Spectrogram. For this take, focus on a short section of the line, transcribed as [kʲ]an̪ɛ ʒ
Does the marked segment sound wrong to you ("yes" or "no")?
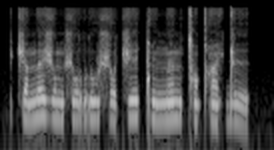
yes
